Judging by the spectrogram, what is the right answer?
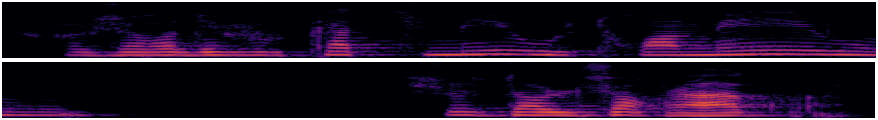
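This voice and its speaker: A woman's voice: low-pitched, fairly quick, a little mellow. Anxious, rambling French-speaking woman. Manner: anxious, rambling, many fillers and repeats. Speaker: cross-stitch vlogger. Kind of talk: casual chatty monologue.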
